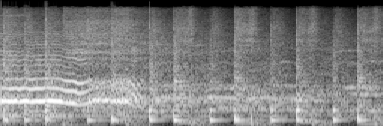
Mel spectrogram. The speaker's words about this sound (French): Acclamons le Seigneur et des cris de joie.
